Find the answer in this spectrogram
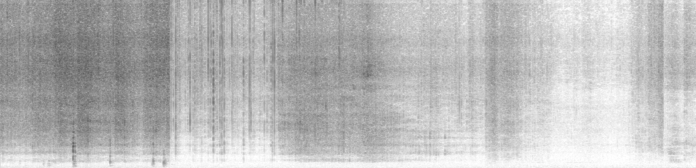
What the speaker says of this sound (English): Let me throw in some rice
